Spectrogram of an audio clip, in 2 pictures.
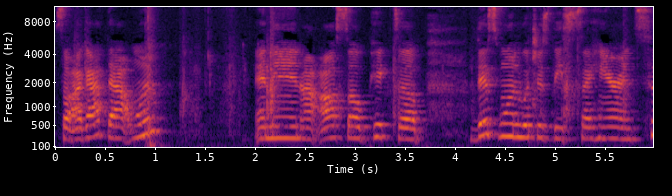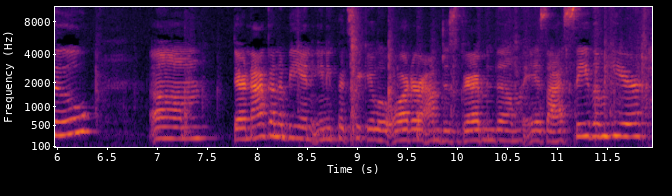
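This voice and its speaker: A woman talks at a moderate pace in a plain, everyday voice. Her pitch is fairly high, with ordinary pitch variation. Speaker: beauty vlogger. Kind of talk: casual product haul.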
